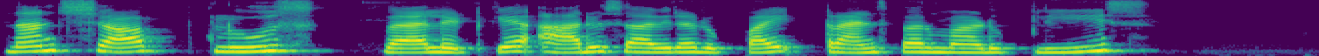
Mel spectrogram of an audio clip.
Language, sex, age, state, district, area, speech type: Kannada, female, 30-45, Karnataka, Ramanagara, rural, read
